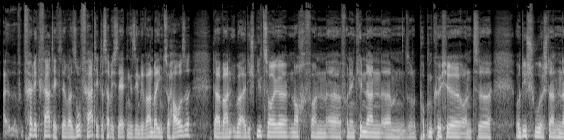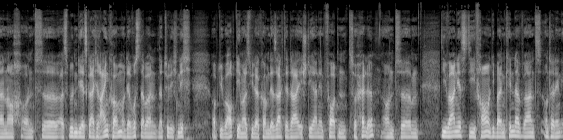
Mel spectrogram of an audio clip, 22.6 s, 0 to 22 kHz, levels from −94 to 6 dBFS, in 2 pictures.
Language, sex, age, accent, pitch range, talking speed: German, male, 40-59, German, 105-120 Hz, 225 wpm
